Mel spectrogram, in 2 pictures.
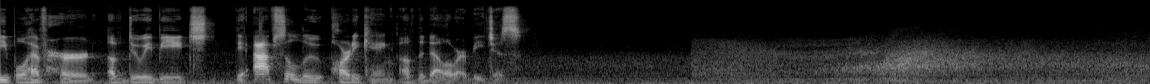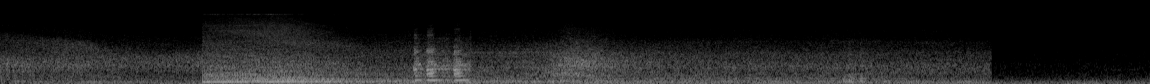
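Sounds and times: cars passing: 0:05.4 - 0:21.4
nearby engine hum: 0:05.4 - 0:21.4.

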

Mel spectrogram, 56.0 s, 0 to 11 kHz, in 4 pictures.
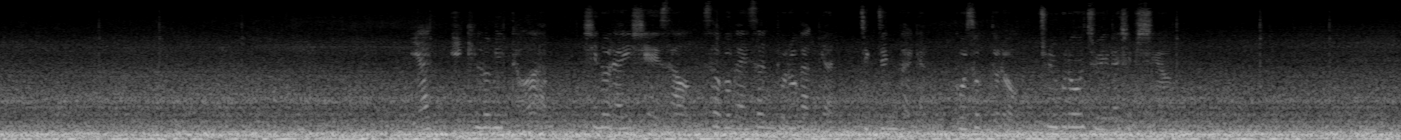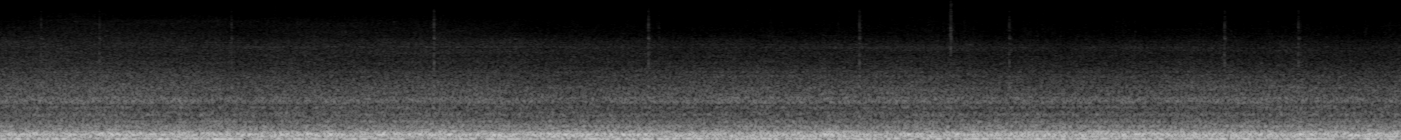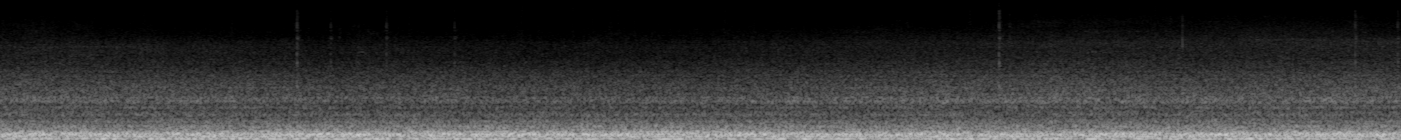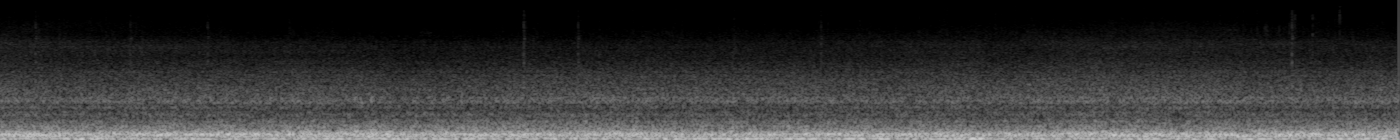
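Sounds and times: road and tyre noise inside car: 0:00.0 - 0:56.0.

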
